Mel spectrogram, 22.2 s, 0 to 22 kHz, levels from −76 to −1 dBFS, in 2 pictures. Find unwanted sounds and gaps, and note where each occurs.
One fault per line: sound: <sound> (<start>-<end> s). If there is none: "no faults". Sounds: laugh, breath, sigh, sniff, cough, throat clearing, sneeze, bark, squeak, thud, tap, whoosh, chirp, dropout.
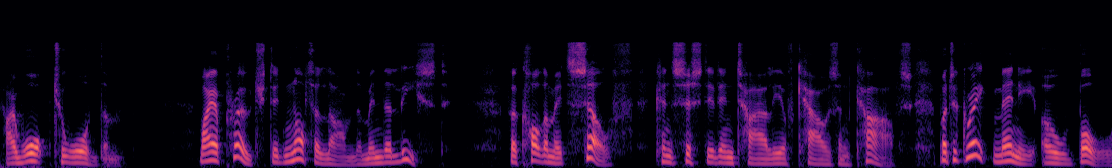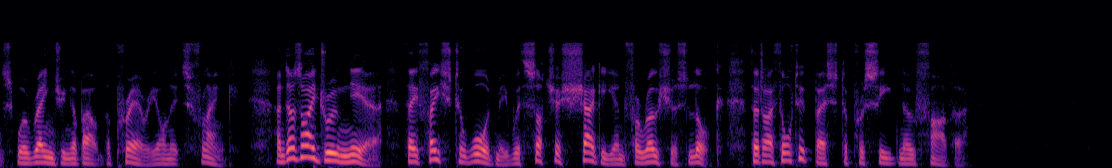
no faults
